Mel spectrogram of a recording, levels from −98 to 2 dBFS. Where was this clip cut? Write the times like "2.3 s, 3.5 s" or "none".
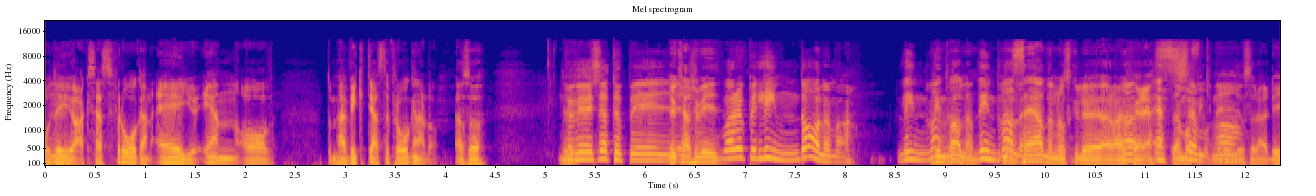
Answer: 4.1 s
